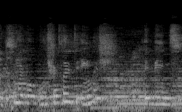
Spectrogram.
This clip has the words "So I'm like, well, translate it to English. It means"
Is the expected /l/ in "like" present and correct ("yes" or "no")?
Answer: no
